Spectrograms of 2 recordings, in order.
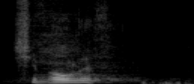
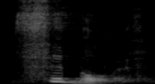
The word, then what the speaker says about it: Shibboleth: we're not from Ephraim, then say, ever how you pronounce that word? Shibboleth. And he would say, Sibboleth. They couldn't pronounce it.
